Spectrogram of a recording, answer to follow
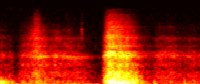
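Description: Near silence, broken about a second in by one short, audible intake of breath from a man.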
